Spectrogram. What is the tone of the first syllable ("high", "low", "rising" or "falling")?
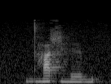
high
